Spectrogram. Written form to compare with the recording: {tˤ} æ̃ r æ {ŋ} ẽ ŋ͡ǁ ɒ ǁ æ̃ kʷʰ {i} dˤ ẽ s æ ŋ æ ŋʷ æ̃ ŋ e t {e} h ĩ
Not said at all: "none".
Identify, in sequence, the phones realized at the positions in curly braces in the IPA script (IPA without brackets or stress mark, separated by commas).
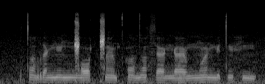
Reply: tˤ, ŋ, ĩ, ẽ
